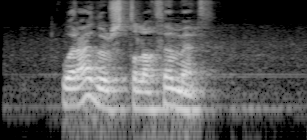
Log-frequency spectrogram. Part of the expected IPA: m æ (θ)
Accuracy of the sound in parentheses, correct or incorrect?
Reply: correct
